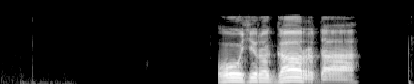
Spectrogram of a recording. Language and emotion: Russian, positive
